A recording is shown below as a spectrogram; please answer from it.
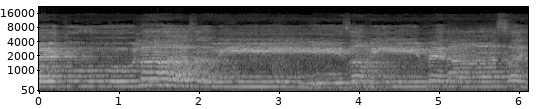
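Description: A man singing solo, holding long notes that slide and bend from one pitch to the next.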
